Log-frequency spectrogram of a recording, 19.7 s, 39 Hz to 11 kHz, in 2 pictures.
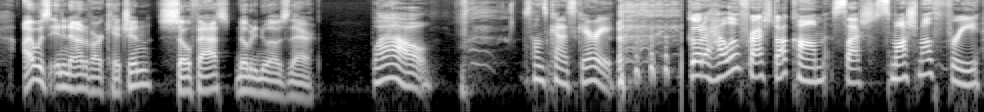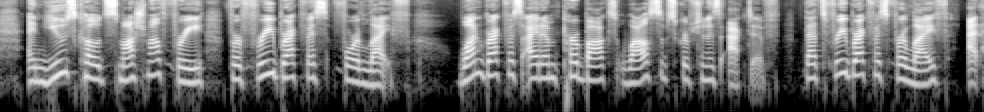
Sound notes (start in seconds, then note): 6.2 laughs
